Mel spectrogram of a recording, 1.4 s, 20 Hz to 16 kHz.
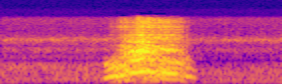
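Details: Food drop at a Eurasian eagle-owl nest in the Eifel, 13 March 2019: the male brings the female supper, probably a pigeon. A single rough, wheezy call, rising then sinking, lasts about half a second amid light hiss.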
